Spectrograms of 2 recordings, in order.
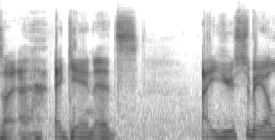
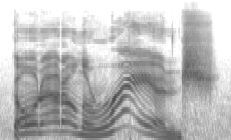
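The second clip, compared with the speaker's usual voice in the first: fake Southern American accent, very high, swooping; 13 semitones higher than usual. Trying out accents off the top of one's head: fake southern accent. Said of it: "like fake Southern accents".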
